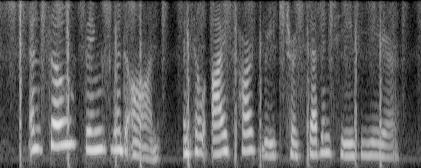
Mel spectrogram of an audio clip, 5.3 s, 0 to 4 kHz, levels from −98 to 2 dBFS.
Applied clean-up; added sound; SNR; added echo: neural mask model RNNoise.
